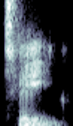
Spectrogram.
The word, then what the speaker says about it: take: take брати чи прочитання остання нема і не читається але ось ця голосна попередня читається як е тому виходить take Я візьму на це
